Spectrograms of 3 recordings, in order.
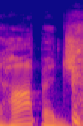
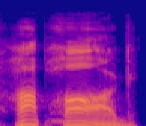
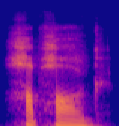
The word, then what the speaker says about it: Hauppauge: I would have said hoppage. No, it's pronounced Hauppauge, like you're hopping over a hog. Hauppauge.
